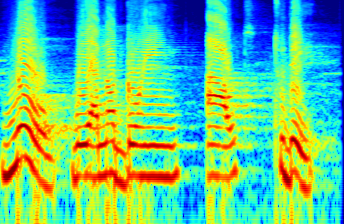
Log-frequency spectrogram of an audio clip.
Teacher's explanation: You see, a statement. It has to end with a falling tone.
